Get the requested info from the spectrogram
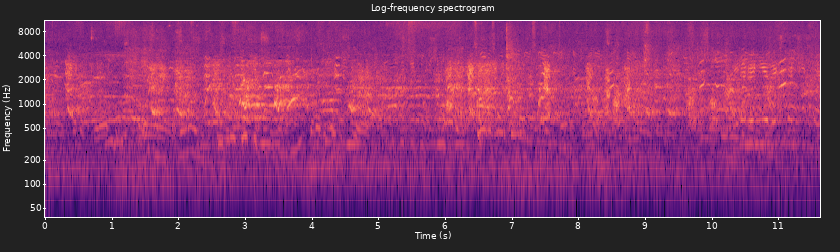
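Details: Whippets at the Krása a výkon 2016 race final in Kolín, Czech Republic; a chorus of excited, overlapping high yips and barks runs throughout, mixed with human voices and crowd noise.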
